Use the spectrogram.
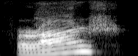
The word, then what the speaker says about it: Farage: by Nigel Farage and Farage Farage Farage. Rhymes of garage.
